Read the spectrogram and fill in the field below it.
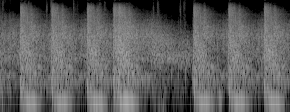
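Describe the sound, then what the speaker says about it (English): German guns fire in the game Battlefield Yugoslavia as a string of fairly faint, evenly spaced heavy shots, each ringing out briefly before the next, with no voices. "we just got shot with some German guns"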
